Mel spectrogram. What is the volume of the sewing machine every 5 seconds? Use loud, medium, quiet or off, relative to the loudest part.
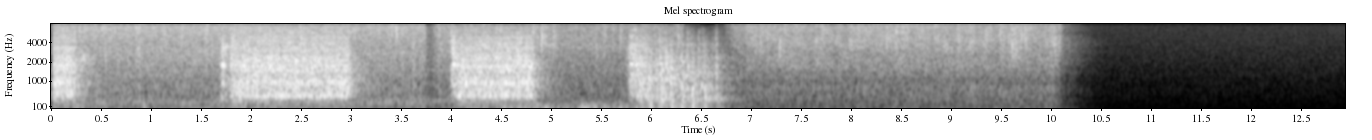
loud, loud, off.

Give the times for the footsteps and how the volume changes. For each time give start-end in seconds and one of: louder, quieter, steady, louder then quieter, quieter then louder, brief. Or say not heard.
not heard.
